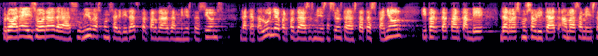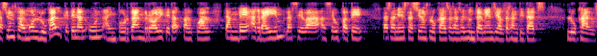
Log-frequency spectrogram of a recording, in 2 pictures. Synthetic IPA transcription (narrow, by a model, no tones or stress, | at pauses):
pɾɔaɾəezɔɾəðəːsumirəspunsəβilit̪at͡spəɾpaɾt̪d̪ələzəd̪minist̪ɾəsionz | d̪əkət̪əluɲəpəɾpaɾt̪d̪ələzəd̪̚minist̪ɾəs̬ionzðələst̪at̪əspəɲɔlˠippaɾt̪əmbe | d̪ərəspunsəβilit̪at̪əmbləzəd̪minist̪ɾəsionzðəlˠmonlukalˠkət̪enənunimpuɾt̪anrɔlik̪pəlˠkwalˠt̪əmbeʔəɣɾəimləseβəːlˠsɛwpəpe | ləzəd̪minist̪ɾəsionzlukalˠzəəlˠzəʒunt̪əmenzialˠt̪ɾəzənt̪it̪ad͡z | lukalˠs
